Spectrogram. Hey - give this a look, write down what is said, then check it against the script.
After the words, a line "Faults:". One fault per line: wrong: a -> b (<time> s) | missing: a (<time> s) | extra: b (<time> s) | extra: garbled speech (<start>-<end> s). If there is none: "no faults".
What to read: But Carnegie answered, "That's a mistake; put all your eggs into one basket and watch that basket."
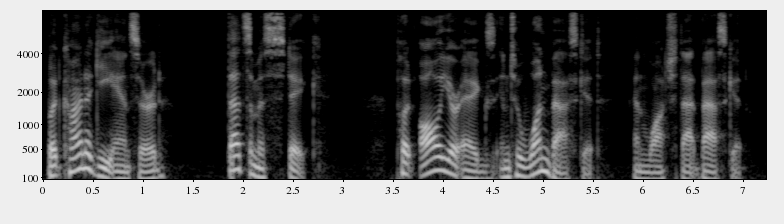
But Carnegie answered, "That's a mistake; put all your eggs into one basket and watch that basket."
Faults:
no faults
